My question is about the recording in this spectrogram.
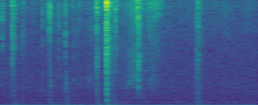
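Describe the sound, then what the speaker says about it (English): Someone types a search on a computer keyboard, a quick run of crisp key clicks with one louder tap near the middle, close and alone. "So you just type in markdown and cheat sheet"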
